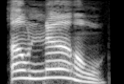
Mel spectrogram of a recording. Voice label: OH NO! - Sound Effect

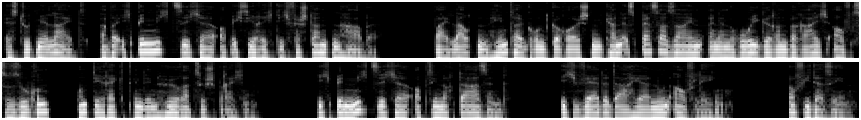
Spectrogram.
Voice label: M German Error

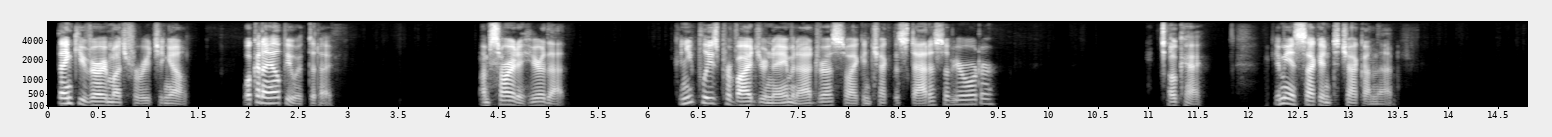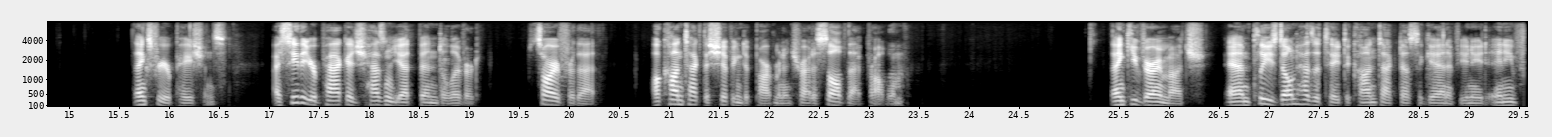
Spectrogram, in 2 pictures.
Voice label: bg voice after

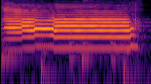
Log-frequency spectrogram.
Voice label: a in autotune; gura

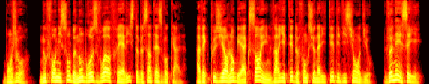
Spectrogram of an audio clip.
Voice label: French

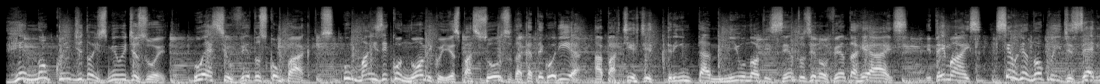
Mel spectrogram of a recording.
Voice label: Spot; Renovel

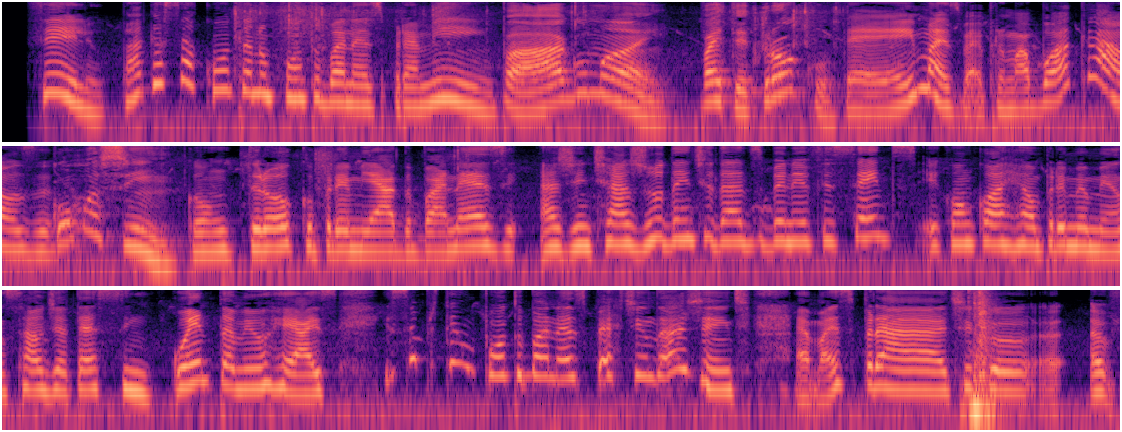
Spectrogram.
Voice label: Spot; BANESE

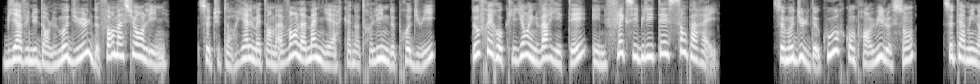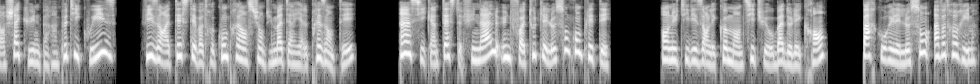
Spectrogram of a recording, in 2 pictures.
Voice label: F EU French eLearning

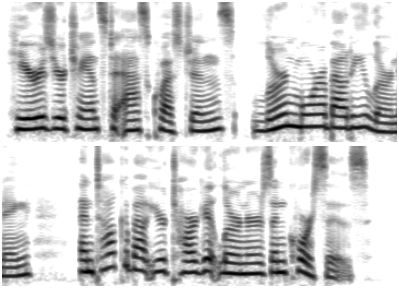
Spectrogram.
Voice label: e-learning questions

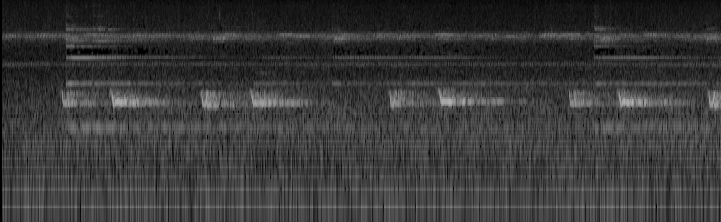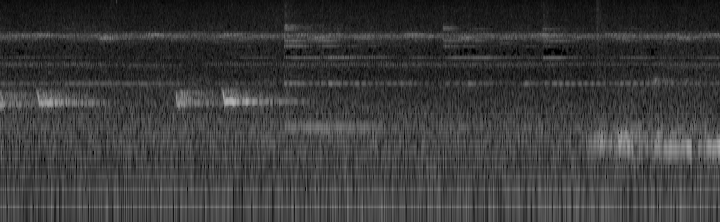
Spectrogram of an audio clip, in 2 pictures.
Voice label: Korean

